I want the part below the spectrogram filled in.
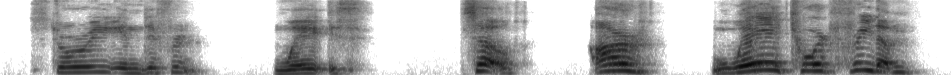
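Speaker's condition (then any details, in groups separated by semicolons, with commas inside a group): Cerebral palsy; spastic type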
